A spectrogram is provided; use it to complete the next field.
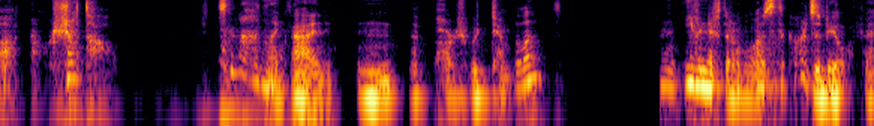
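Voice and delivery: hushed, quiet half-whisper. A game narrator voicing a teenage boy answering his friend's rumor, in a hushed half-whisper. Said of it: "in hushed whispers".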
